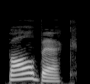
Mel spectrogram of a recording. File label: "baalbek", pronounce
